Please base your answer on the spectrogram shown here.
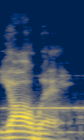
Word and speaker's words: Yahweh: the English language as yhwh and it is pronounced as Yahweh now there are some people who pronounce it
